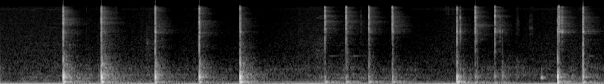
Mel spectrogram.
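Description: Hammer tapping a spent .22 brass shell used as a rivet, flattening and setting it to hold the flatware piece together: about fifteen sharp, separate taps, spaced out at first, then in quicker runs.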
